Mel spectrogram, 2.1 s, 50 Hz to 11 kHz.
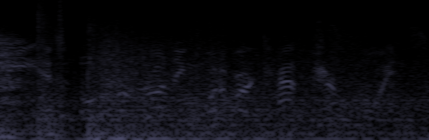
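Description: Distant explosions and bursts of gunfire crackle through a World War II battle in the strategy game Company of Heroes 2, a muffled rumbling mix of shots and booms layered under a continuous low battlefield din.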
